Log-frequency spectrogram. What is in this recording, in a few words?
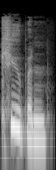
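"cuban", British English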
